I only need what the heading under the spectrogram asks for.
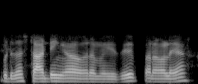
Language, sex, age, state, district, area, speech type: Tamil, male, 18-30, Tamil Nadu, Nagapattinam, urban, conversation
